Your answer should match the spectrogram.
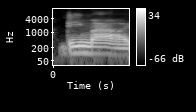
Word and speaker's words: D Mal: Is that how you pronounce it, D Mal? – D Mal, yeah.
